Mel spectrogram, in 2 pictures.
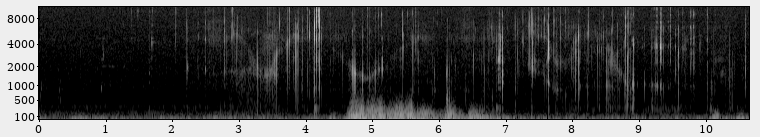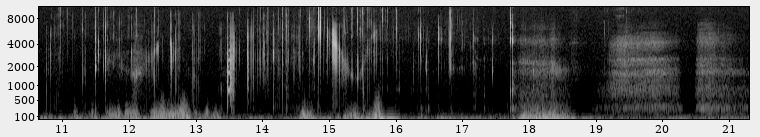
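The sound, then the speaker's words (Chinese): Someone eats medicine with soft, wet chewing and biting sounds, broken by snorts and breaths. The faint, irregular noises continue for about twenty seconds. “好了， 还剩下些，乖乖都吃了吧。”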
